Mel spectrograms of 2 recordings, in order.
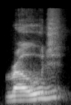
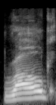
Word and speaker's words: Rogue: Roge, why did you say it like I'm that? tired, okay? It's 12:36 here. Rogue, Gambit, Nightcrawler, and they have four or five new mutants with them.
